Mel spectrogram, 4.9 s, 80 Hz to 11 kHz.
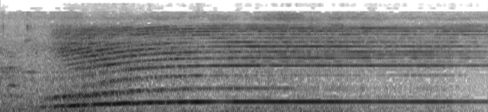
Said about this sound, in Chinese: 昨天上午10点，防空警报声响彻南京城上空，南京大屠杀死难者国家公祭仪式在侵华日军南京大屠杀遇难同胞纪念馆集会广场上举行。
